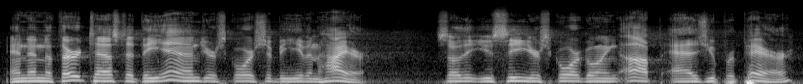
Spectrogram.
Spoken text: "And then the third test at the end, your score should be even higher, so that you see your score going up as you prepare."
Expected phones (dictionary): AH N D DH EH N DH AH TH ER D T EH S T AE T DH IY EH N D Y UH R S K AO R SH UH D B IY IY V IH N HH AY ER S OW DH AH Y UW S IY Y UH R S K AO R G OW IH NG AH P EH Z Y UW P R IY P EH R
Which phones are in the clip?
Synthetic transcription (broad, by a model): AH N DH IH N DH AH TH ER D T EH S T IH T DH IY EH N D Y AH R S K AO R SH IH D B IY IY V IH N HH AY ER S OW DH AH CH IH S IY Y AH R S K AO R G OW IH NG AH P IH Z Y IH P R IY P EH R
